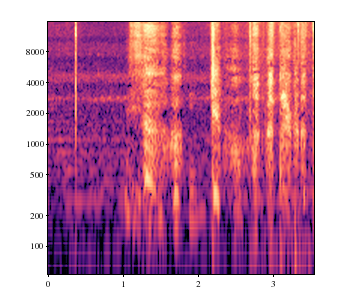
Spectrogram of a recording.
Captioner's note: gasping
